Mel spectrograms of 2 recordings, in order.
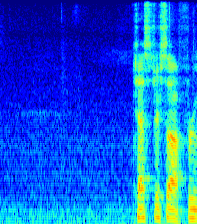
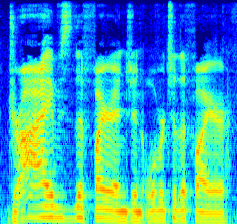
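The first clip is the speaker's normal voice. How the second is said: ordinary delivery, nothing marked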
